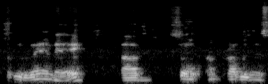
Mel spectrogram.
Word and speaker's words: Cyrene: I've looked it up and I've heard it pronounced as Cyrene in English. In Greek, it would have been something like Kurene.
